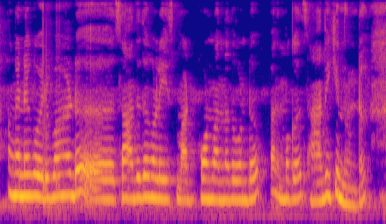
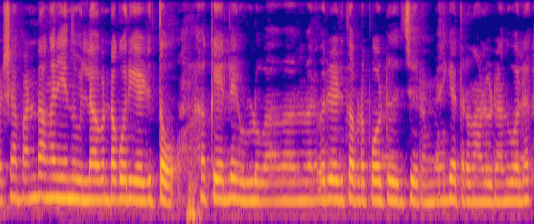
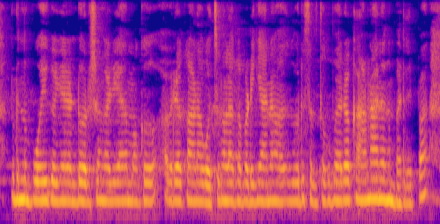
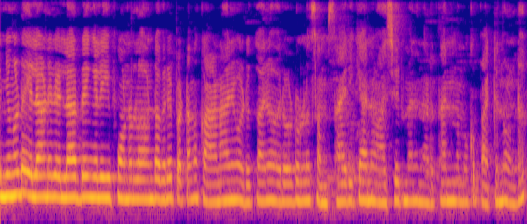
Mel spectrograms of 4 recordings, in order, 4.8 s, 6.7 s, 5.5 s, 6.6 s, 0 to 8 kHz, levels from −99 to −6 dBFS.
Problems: background sounds at intervals, low volume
